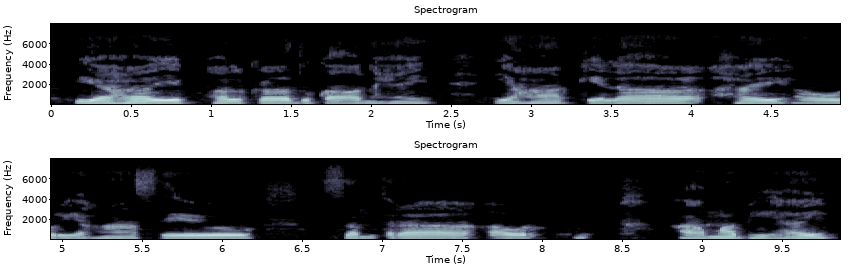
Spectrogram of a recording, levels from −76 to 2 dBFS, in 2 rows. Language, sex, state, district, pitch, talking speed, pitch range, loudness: Hindi, male, Chhattisgarh, Balrampur, 145 Hz, 105 wpm, 140-150 Hz, -18 LUFS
